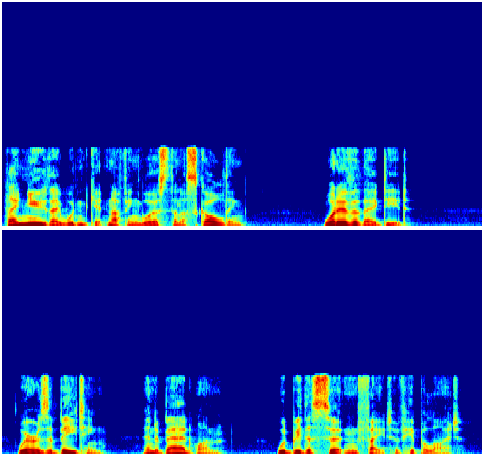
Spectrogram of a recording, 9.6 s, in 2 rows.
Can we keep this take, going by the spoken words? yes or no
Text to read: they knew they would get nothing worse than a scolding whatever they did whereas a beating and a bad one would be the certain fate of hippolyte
no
